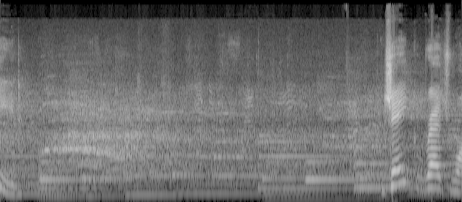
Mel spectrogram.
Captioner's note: audience cheers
